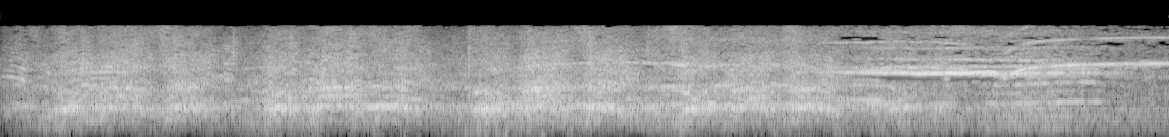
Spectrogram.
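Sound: crowd shouting slogans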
